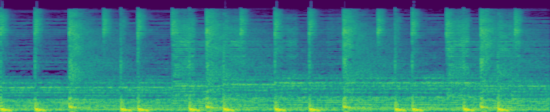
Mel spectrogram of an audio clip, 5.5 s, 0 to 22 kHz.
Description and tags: I took a chord and placed it in many different note patterns and it seemed like this was the best way to keep it sounding indifferent when you change the note its in.
175-bpm, beat, chill, dance, drum, drumloop, drum-n-bass, pad, phase, progression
